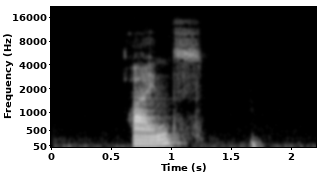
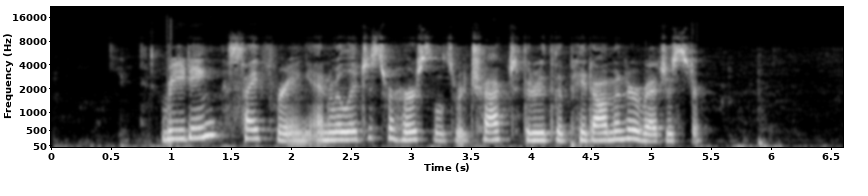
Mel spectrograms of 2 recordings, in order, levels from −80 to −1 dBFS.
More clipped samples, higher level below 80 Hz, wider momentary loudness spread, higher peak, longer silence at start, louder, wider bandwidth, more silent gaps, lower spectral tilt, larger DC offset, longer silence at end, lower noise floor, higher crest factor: neither; second, -50 dBFS vs -44 dBFS; first, 25 LU vs 5 LU; second, -6 dBFS vs 0 dBFS; second, 0.7 s vs 0.85 s; second, -22 LUFS vs -13 LUFS; first, 15.5 kHz vs 11 kHz; neither; first, -5.5 dB/octave vs -2.5 dB/octave; neither; about the same, 0.5 s vs 0.55 s; first, -61 dBFS vs -54 dBFS; about the same, 20 dB vs 16 dB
